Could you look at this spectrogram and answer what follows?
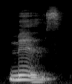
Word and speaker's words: Ms.: Generally speaking, it is polite to call a woman Ms., pronounced Ms., unless prompted otherwise.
